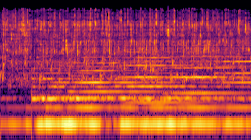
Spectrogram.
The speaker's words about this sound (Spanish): En algún punto de la sala, el sonido del agua fluyendo de una fuente pequeña crea un murmullo constante y apacible que se funde con una música suave que flota en el aire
